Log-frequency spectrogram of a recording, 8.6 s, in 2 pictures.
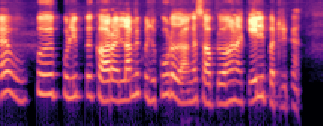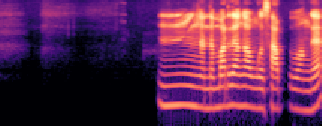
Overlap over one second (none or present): none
